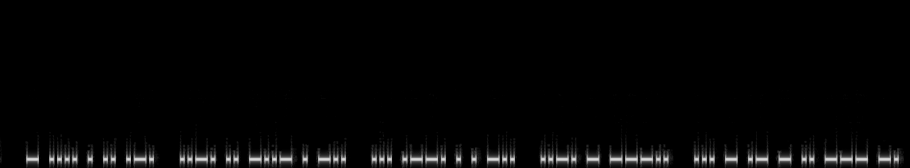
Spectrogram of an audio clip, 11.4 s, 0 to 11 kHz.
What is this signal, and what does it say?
Morse code, heard as a keyed tone, about 25 wpm, 600 Hz. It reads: THEIR FIXED SPEED FT8 STATION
